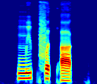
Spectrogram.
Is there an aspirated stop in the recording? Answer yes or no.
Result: no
